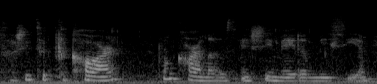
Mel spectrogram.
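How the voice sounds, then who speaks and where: A woman speaks in an animated tone at a moderate pace. Audible room echo and noticeable background noise surround her. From US South, Mississippi and Tennessee. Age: 20s. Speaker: YouTuber. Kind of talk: casual vlog introduction.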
